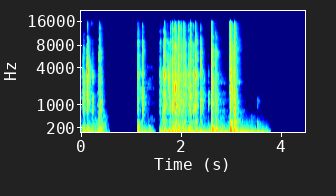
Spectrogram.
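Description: Typing on a computer keyboard: a short run of keystrokes, a brief pause about a second in, then a longer quick run that stops shortly before the end, as a terminal command is typed in and entered.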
